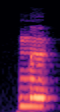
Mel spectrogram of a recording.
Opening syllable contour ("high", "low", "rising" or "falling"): low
